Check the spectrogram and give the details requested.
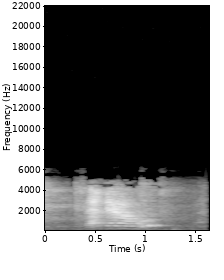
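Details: Caged pet African grey at home calling after its owner arrives from work, demanding its food: a single harsh, nasal, meow-like squawk lasting under a second in a quiet room.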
